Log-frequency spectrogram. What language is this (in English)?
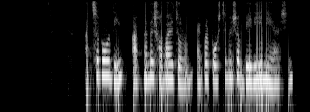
Bangla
